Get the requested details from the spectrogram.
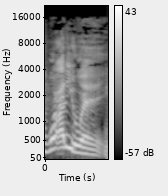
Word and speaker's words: Nwadiwe: Oh, Ify Nwadiwe. – Nwadiwe. – Yeah, yeah, the N is silent.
